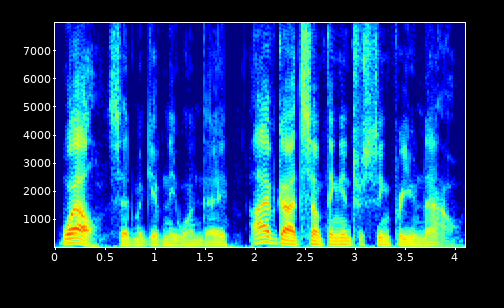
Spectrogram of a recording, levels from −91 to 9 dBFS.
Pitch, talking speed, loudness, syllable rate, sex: 105 Hz, 175 wpm, -20 LUFS, 5.9 syllables/s, male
